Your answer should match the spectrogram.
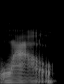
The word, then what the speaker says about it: Lowe: Actually, apparently it's pronounced Lau in his case.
